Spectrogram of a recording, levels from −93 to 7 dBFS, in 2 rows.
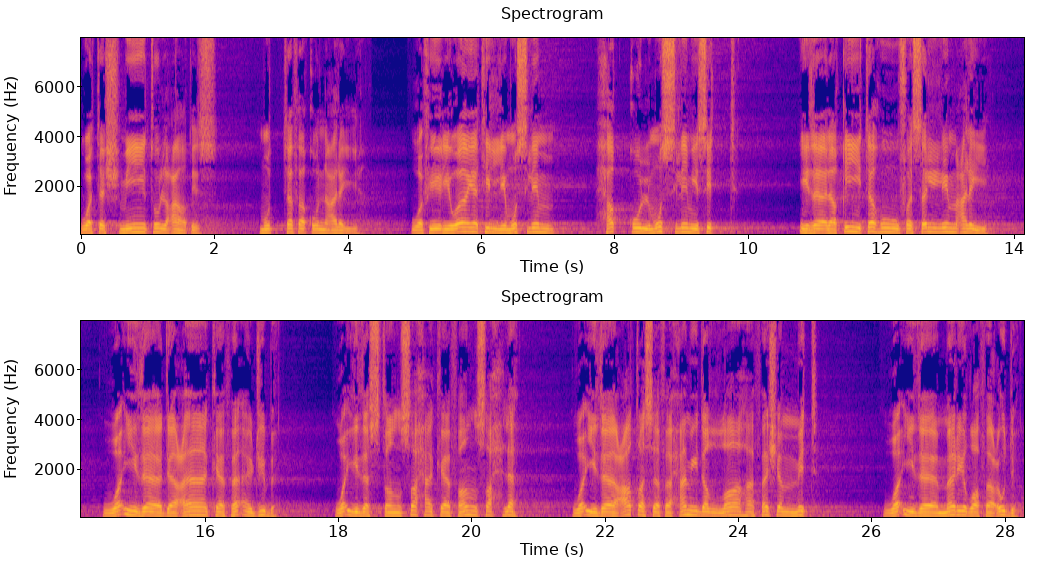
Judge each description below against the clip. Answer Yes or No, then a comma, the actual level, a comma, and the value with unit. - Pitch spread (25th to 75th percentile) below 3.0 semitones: Yes, narrow, 2.4 semitones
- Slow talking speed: Yes, slow, 60 wpm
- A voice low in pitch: No, medium, 150 Hz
